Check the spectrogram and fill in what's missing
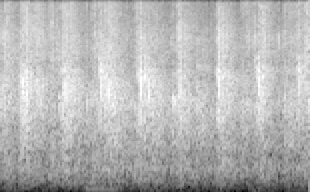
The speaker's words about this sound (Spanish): Démosle un fuerte aplauso. Give her, please, also a round of applause.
